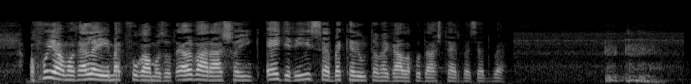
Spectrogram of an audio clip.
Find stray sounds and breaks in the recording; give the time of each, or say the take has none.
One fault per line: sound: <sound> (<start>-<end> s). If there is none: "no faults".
sound: throat clearing (6.0-6.8 s)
